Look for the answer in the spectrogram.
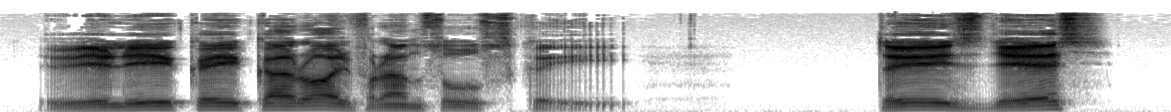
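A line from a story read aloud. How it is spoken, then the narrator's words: Solemn proclamation. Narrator (Russian): торжественно провозгласил Калиостро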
